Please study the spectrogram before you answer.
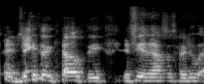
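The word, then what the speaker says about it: Kelce: Um, I can't pronounce that last name. Might go Kelsey." Is that Kelsey? Oh, sorry. Kelsey. Jason. Kelsey.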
